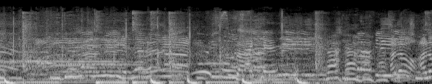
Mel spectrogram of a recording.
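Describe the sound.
A live audience applauds and cheers steadily for several seconds: a dense, loud wash of clapping with high whoops and shouted voices rising and falling through it.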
